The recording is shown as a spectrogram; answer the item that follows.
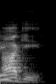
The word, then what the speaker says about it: Ogie: we going with Ogie did we get a pronunciation check a aie Augie Augie right thank you Augie yep so Augie is singing here this will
